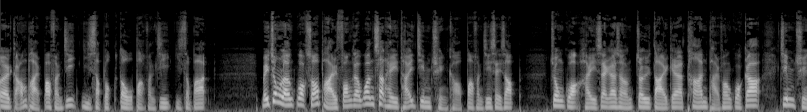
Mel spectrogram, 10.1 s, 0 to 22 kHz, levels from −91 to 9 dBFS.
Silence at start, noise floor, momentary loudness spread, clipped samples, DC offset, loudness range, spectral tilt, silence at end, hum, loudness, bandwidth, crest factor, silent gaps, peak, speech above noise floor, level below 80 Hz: 0 s; -54 dBFS; 10 LU; under 0.1%; under 0.1%; 3 LU; -6 dB/octave; 0 s; none; -23 LUFS; 15.5 kHz; 18 dB; none; -4 dBFS; 31 dB; -50 dBFS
